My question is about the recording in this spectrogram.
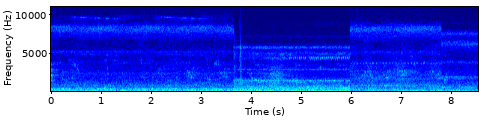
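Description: Outdoor field ambience: a steady high insect drone over a low rumble of background noise, with a single sharp click about four seconds in.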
